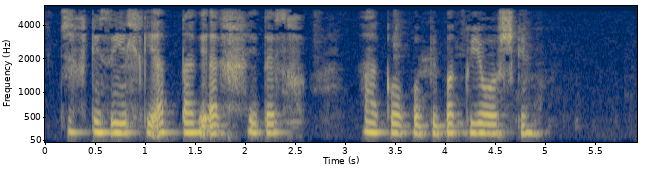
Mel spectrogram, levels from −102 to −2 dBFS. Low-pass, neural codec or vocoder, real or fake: 5.4 kHz; none; real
